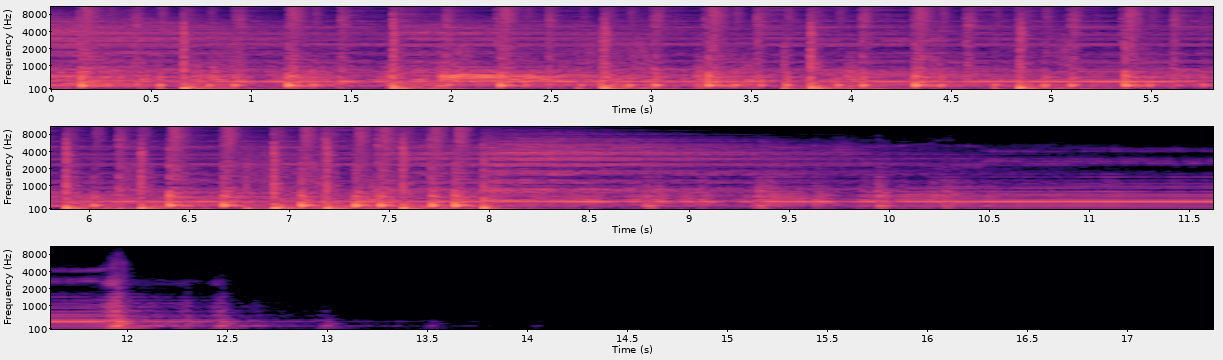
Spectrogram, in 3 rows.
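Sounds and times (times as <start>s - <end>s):
tribal forest sounds: 0.0s - 12.5s.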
